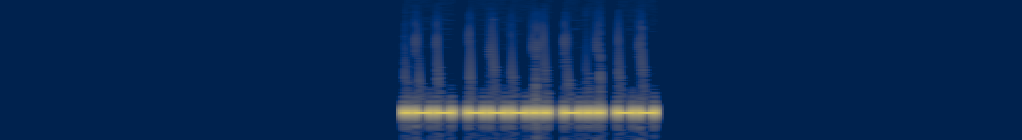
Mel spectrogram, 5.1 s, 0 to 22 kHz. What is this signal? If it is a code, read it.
Morse code, heard as a keyed tone, about 46 wpm, 700 Hz. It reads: W8DM
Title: USA Call Signs - 4 Characters - Repeated 3x - 45wpm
